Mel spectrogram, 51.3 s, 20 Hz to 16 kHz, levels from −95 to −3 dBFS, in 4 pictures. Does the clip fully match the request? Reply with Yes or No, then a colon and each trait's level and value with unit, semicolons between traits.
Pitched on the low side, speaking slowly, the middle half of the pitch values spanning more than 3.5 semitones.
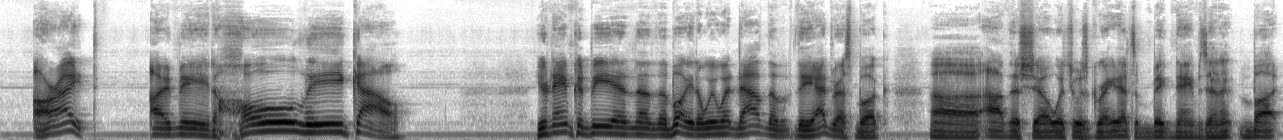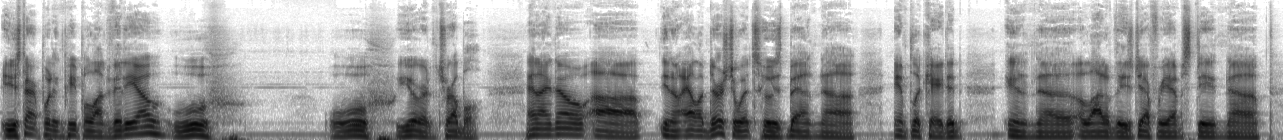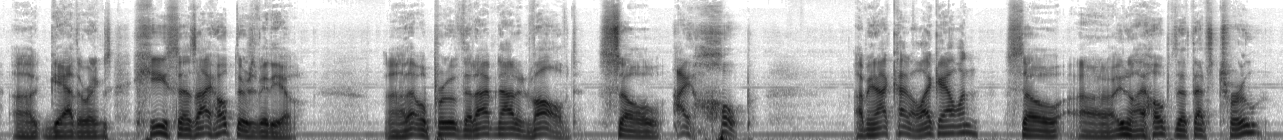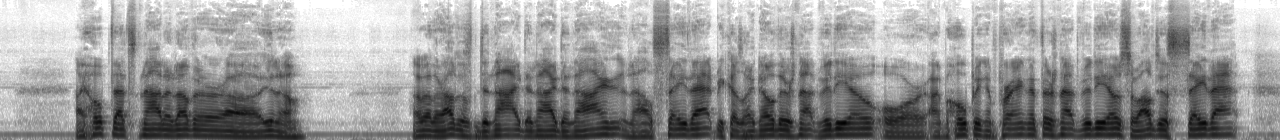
No: low, 110 Hz; average, 165 wpm; average, 4.9 semitones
